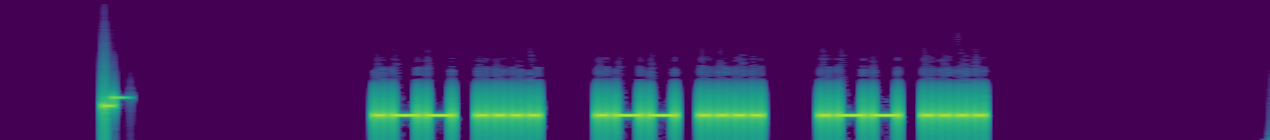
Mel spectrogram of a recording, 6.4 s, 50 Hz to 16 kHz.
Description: Morse code, heard as a keyed tone, about 28 wpm, 700 Hz. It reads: WH WH WH
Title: Multi-letter Phonemes Repeated 3x 28wpm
